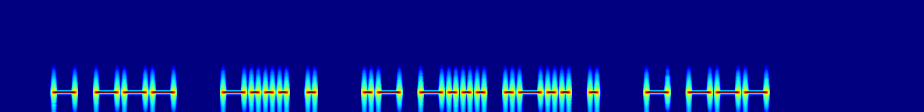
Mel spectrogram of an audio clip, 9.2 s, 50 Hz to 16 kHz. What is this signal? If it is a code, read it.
Morse code, heard as a keyed tone, about 17 wpm, 700 Hz. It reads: TO BE ABLE TO
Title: Sets of 4 Words 17wpm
